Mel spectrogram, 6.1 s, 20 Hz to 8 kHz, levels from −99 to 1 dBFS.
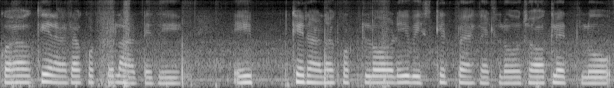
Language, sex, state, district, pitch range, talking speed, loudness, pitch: Telugu, female, Andhra Pradesh, Visakhapatnam, 200-220 Hz, 125 wpm, -21 LUFS, 215 Hz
